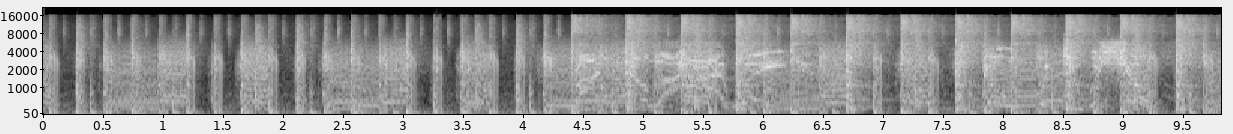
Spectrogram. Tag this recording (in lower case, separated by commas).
music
